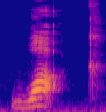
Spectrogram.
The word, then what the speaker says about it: walk: And the second word, walk, your mouth is more open for. Walk. And the L is silent.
